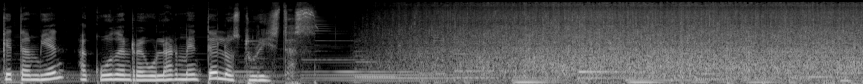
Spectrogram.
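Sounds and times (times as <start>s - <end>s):
speech: 0.0s - 3.2s
river rushing beside a path to the canyon and waterfall of Oxochitlán: 3.6s - 8.6s.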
